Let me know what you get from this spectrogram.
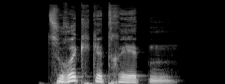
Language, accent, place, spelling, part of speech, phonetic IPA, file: German, Germany, Berlin, zurückgetreten, verb, [t͡suˈʁʏkɡəˌtʁeːtn̩], De-zurückgetreten.ogg
- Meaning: past participle of zurücktreten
